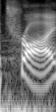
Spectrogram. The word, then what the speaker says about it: trie: So a try, sort of a weird name and pronunciation, short for retrieval, pronounced try typically.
